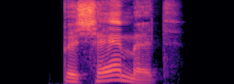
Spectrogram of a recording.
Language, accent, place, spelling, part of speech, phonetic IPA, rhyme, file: German, Germany, Berlin, beschämet, verb, [bəˈʃɛːmət], -ɛːmət, De-beschämet.ogg
- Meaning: second-person plural subjunctive I of beschämen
